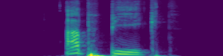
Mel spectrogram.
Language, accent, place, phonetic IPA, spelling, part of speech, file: German, Germany, Berlin, [ˈapˌbiːkt], abbiegt, verb, De-abbiegt.ogg
- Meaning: inflection of abbiegen: 1. third-person singular dependent present 2. second-person plural dependent present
